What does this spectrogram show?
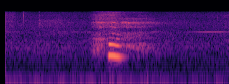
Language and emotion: Russian, sad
